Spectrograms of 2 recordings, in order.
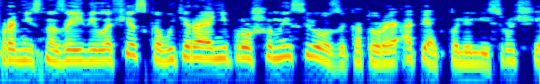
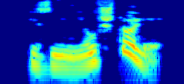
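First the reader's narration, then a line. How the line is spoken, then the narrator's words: Quiet question. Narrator (Russian): тихо спросила она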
